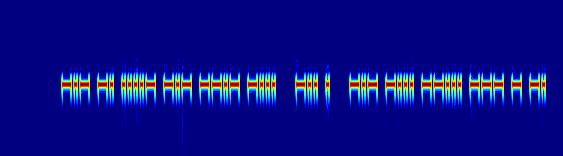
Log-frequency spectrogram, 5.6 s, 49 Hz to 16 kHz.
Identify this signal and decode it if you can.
Morse code, heard as a keyed tone, about 37 wpm, 700 Hz. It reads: KN4KQB DE KB7OTN
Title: USA Callsign DE Callsign 40wpm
